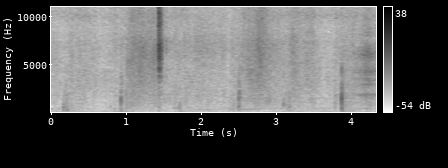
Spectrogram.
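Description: Footsteps on flagstone paving, a few short, irregular scuffs and taps about half a second to a second apart, with one sharper click about a second and a half in.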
